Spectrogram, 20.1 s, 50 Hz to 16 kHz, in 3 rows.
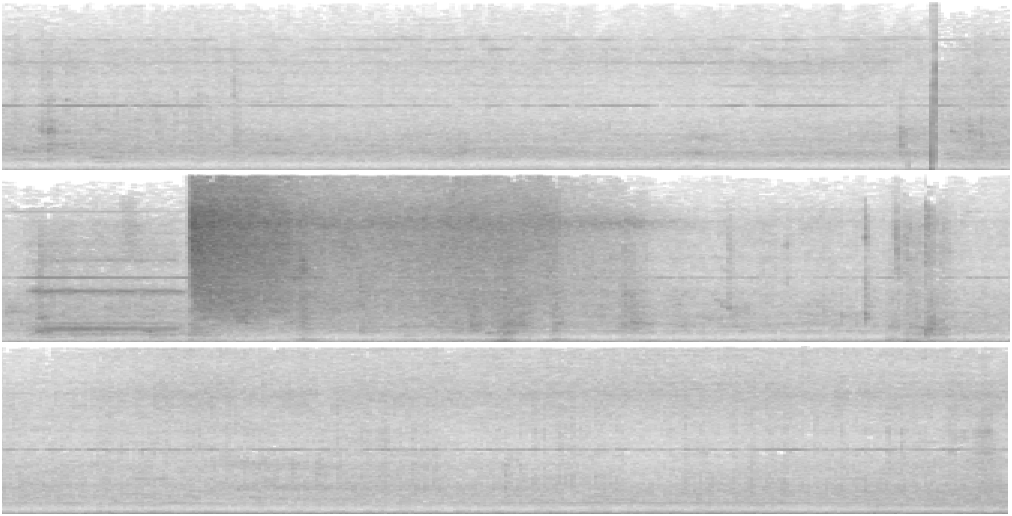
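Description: Inside an EN57 electric multiple unit's carriage, a steady low hum runs throughout. Just before eight seconds in there is a short beeping tone, then a loud hiss of released compressed air that fades over the next few seconds. A second, shorter hiss comes a little before the thirteenth second.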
